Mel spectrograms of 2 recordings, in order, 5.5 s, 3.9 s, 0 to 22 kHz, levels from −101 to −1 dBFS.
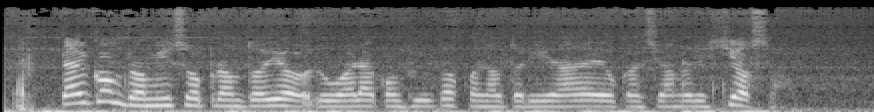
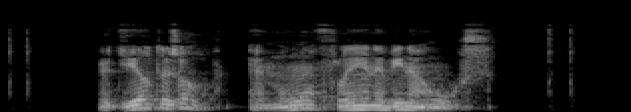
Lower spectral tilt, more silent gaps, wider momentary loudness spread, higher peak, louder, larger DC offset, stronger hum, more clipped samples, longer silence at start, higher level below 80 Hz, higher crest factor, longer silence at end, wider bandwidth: about the same, -5.5 dB/octave vs -6 dB/octave; neither; second, 9 LU vs 14 LU; first, 0 dBFS vs -22 dBFS; first, -17 LUFS vs -39 LUFS; neither; neither; neither; second, 0 s vs 0.6 s; first, -36 dBFS vs -76 dBFS; about the same, 16 dB vs 18 dB; second, 0 s vs 0.9 s; first, 17 kHz vs 9 kHz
